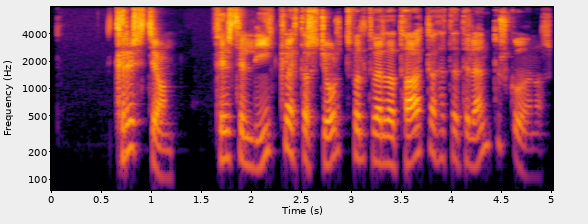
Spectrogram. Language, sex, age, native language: Icelandic, male, 40-49, Icelandic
